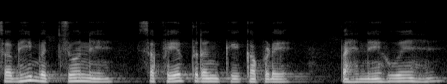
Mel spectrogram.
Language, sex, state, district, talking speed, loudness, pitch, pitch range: Hindi, male, Uttar Pradesh, Lucknow, 135 wpm, -20 LUFS, 140 Hz, 130-145 Hz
